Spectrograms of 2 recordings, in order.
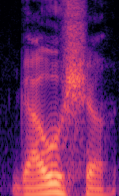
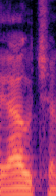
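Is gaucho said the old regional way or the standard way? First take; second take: old regional; standard. First: It is said the old regional way. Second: It is said the standard way. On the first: "que algunos viejos orientales todavía pronuncian gaú, como lo acabo de decir yo" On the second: "en lugar de gaucho"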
